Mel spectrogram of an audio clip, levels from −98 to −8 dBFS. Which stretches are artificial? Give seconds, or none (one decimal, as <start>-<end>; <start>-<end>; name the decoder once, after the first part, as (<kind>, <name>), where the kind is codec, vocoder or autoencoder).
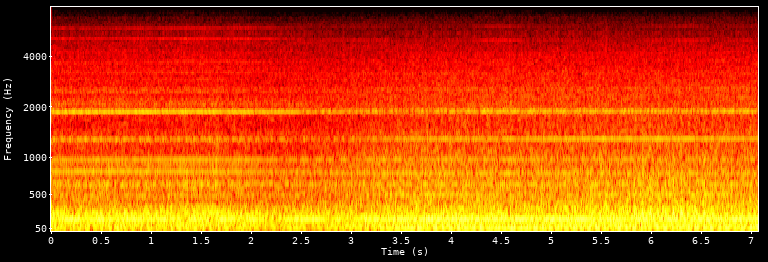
none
